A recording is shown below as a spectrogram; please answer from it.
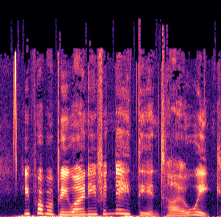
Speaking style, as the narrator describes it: said cheerfully

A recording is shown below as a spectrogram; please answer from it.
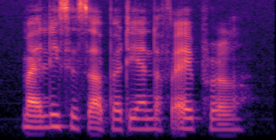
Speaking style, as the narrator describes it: Logan says evenly, despite desperation and fear gripping at his throat

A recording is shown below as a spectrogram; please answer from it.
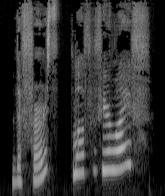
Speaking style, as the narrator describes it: Her voice wavers a bit

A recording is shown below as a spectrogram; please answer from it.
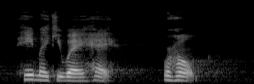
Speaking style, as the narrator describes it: Frank saying softly

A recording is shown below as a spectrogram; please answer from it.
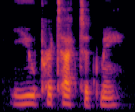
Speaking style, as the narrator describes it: Will says softly

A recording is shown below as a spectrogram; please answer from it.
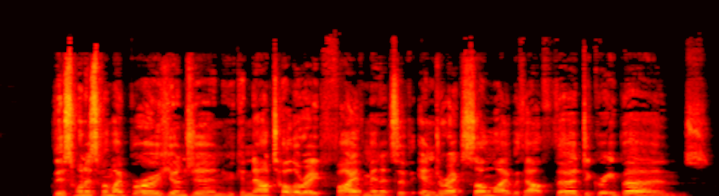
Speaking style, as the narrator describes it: Jisung yells

